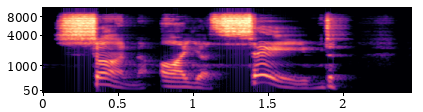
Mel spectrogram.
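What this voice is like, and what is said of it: Caricatured Southern preacher accent. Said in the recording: “caricature evangelists and pastors. You know, give them a good southern accent.”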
